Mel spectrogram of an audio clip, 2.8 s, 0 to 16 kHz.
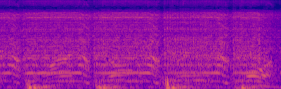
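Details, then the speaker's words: Toyota 2JZ new build after oil pump failure and replacement, compression test cranking four revolutions: steady starter whir with even compression thump about every 0.7 s; 150 psi on all cylinders, including previously low number five. "150 on the duck. You got 150 all the way across."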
